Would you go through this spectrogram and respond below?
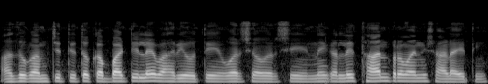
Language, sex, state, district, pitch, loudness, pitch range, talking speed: Marathi, male, Maharashtra, Aurangabad, 145 Hz, -20 LUFS, 135-150 Hz, 195 wpm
